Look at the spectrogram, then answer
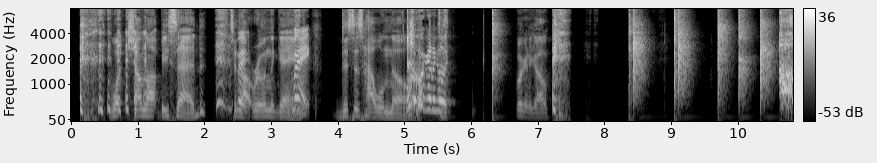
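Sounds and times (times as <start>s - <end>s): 
laughter: 0.2s - 1.4s
speech: 0.4s - 5.8s, 6.7s - 7.5s
rhythmic hand clap: 6.2s - 6.7s, 8.3s - 10.7s.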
